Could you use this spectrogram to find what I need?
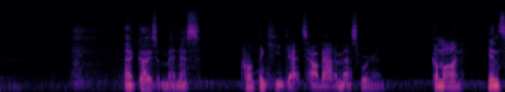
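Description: A middle-aged man speaks calmly and quietly, close by.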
